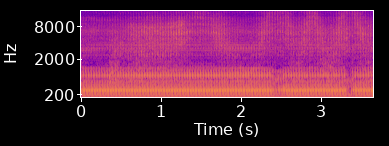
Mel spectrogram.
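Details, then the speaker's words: Cheap Chinese air compressor fitted as air assist for a K40 laser, first switch-on: steady, deep droning hum, didgeridoo-like, with no rattles. Runs normally and works better than expected. "one sounds like a didgeridoo okay hey that works better than expected"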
